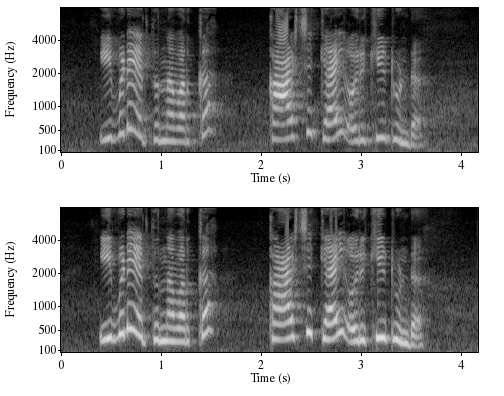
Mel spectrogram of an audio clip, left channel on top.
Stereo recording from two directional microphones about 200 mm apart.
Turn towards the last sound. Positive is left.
turn(degrees=-20)  # may be behind; listen again after turning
